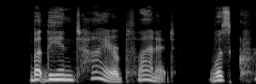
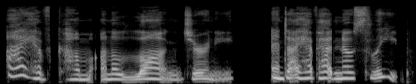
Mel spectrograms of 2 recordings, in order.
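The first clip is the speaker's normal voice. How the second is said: put-on higher-pitched little boy voice; apologetic little prince; 7 semitones higher than usual. A narrator's reading. Tired prince explaining himself to the king, meek and higher. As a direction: explain yourself meekly, pitched up.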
